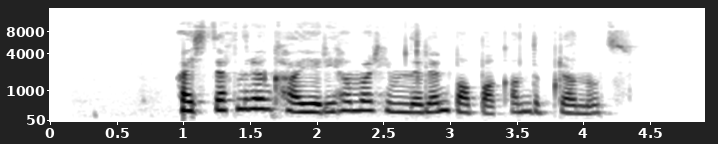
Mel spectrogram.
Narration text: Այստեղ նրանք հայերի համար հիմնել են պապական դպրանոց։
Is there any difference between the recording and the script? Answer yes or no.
no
